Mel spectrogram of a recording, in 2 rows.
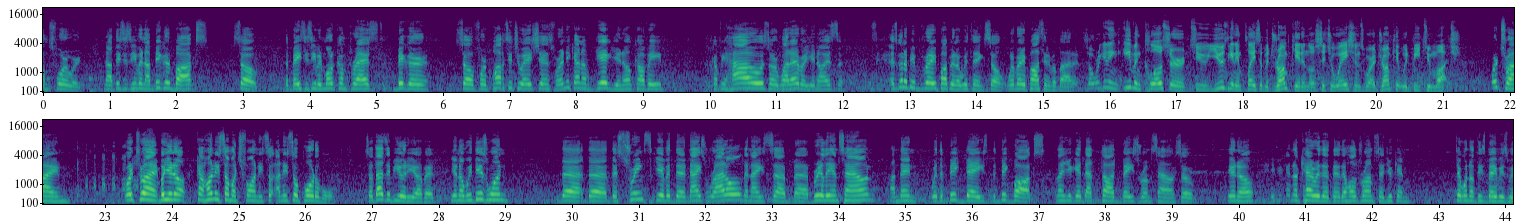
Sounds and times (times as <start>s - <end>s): Speech: 0.0s - 9.3s, 10.0s - 22.5s, 23.3s - 29.0s, 29.8s - 42.6s, 43.2s - 44.1s.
